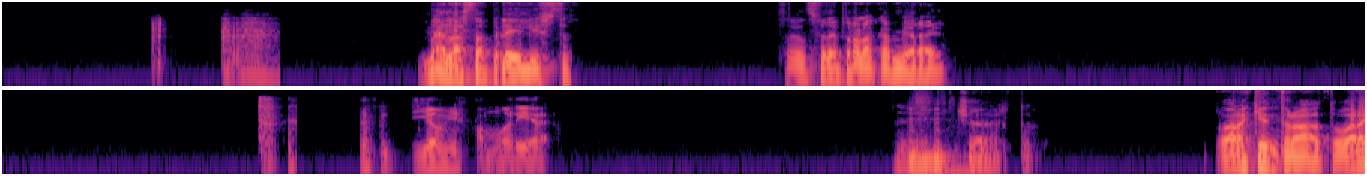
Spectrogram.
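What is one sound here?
A young man speaks casually into a close microphone, in short bursts with pauses.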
